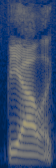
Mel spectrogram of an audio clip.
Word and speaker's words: Bialik: Bialik, yes.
